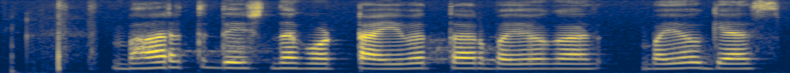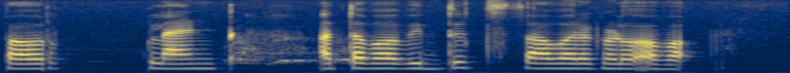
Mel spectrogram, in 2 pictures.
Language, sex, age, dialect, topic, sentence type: Kannada, female, 18-24, Northeastern, agriculture, statement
